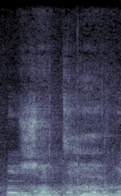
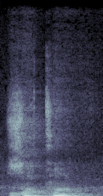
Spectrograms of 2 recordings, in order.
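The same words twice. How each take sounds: First: Soft, lower "Je t'aime"; sultry murmur. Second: Said in the usual way. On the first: Shown as a demonstration. Comic to the audience, breathing je t'aime softly. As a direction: breathe "Je t'aime" slowly, seductively. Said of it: "breathy repeat". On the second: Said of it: "in French, it is".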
